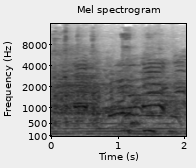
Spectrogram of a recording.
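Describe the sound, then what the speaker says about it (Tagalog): A crowd of adults shouts together, including women, a dense, steady mass of raised voices with cheering and whoops rising and falling through the whole short burst. "Pag sumigaw tayong lahat ng sugod,"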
